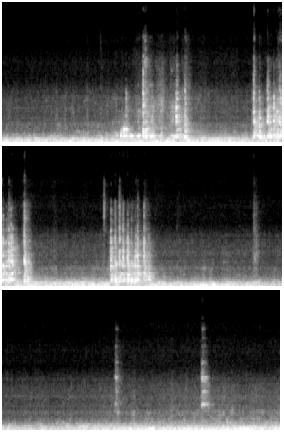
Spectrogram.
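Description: Steady roar of a busy restaurant kitchen line: ventilation and gas ranges with pans cooking. Three brief louder noises come in the first half, and a few light clinks later.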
